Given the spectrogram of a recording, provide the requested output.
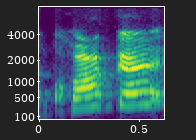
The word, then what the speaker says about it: quokka: A quokka is pronounced quokka.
